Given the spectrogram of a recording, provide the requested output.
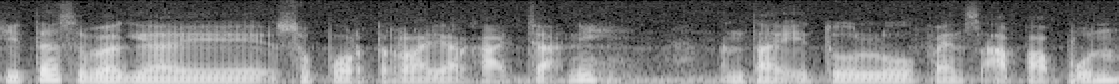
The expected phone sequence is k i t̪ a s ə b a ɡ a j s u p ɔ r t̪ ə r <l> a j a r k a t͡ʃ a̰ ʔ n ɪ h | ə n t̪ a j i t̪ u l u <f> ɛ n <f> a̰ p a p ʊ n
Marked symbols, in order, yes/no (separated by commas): yes, yes, no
